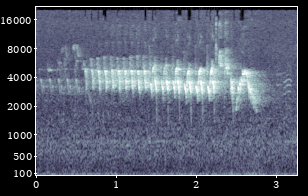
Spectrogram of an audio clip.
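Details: Zebra finches perched, chirping in a quick, rattling string of nasal buzzy notes that rises in intensity and then fades, over constant background hiss.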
